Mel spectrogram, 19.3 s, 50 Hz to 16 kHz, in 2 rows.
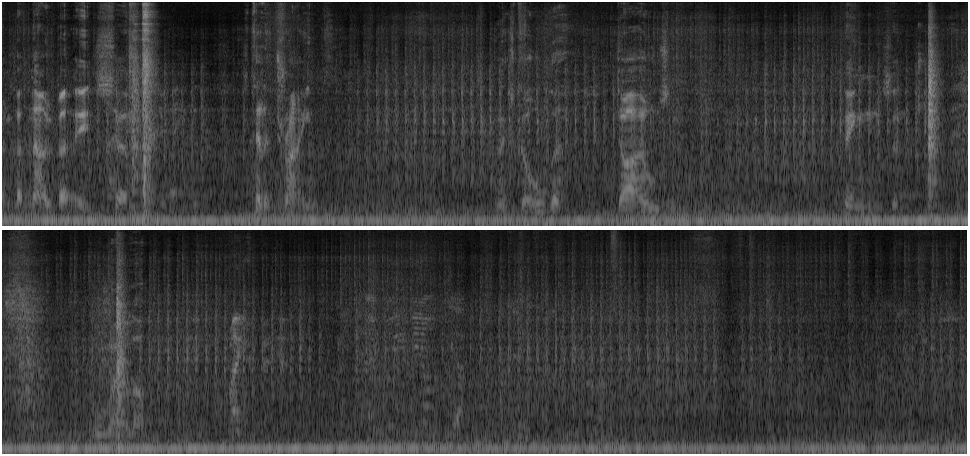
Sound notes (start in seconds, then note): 12.0 engine rumbling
